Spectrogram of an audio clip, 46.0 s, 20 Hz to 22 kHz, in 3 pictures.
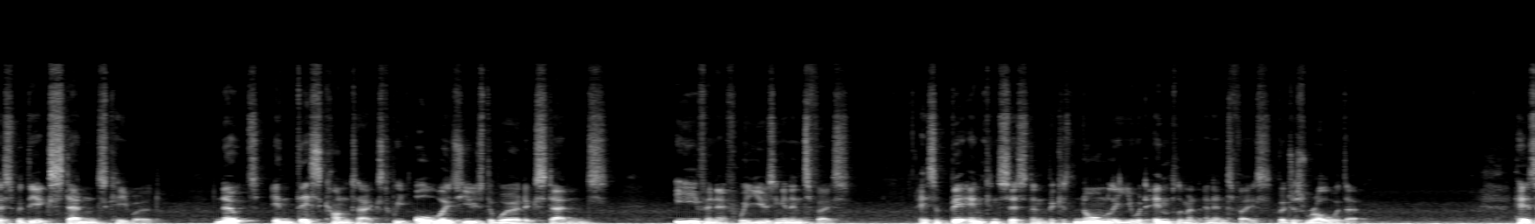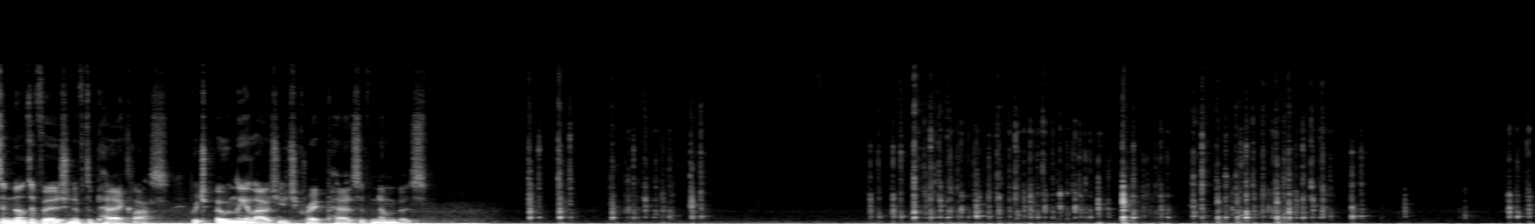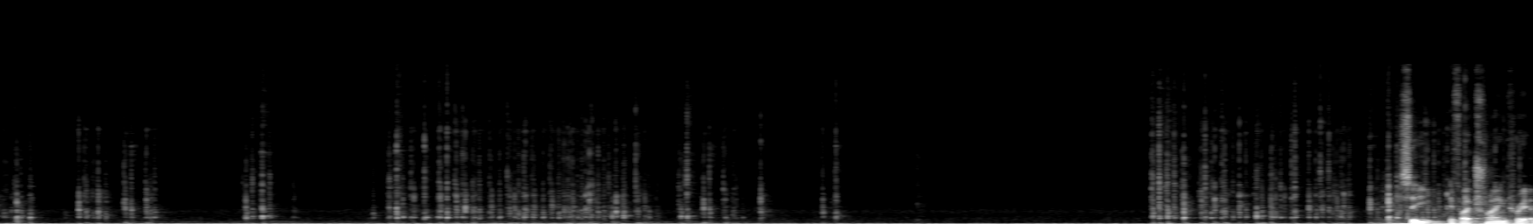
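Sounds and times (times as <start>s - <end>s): steady low hum: 0.0s - 46.0s
computer keyboard typing: 20.6s - 22.5s, 23.5s - 32.4s, 33.1s - 33.7s, 34.4s - 39.2s, 42.2s - 45.6s.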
